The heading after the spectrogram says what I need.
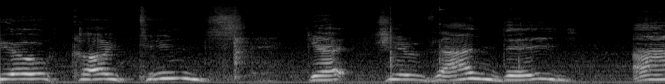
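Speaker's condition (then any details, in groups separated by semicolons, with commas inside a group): Cerebral palsy; spastic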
